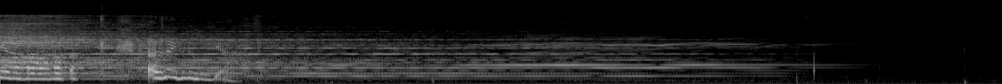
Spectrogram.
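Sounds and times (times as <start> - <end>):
sustained song chord: 0.0 - 8.6.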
